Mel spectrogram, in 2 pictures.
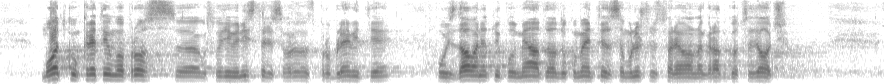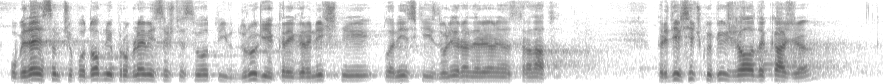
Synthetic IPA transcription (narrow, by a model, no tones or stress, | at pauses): mɔjət̪koŋkɾɛt̪ɛnvɐpɾɔsɡospod̪inminist̪əɾɛsvɤɾzənspɾoblɛmit̪ɛ | poizd̪avɐnɛt̪oipod̪mɛnət̪ənɐd̪okʊmɛnt̪izɐsɐmolit͡ʃnost̪fɾɛjɔnɐnɐɡɾad̪ɡɔsɛd̪ɛlˠt͡ʃ | obɛd̪ɛnsəmt͡ʃɛpod̪ɔbnipɾoblɛmisəʃt̪ɛst̪vuvət̪ivd̪ɾuɡ̟ikɾəjɡɾɐnit͡ʃniplˠɐninskʲiːzoliɾɐnɛɾɐjɔninɐst̪ɾɐnat̪ə̥ | pɾɛd̪ifsit͡ʃkoibiɣʒɛlˠalˠd̪ɐkaʒə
